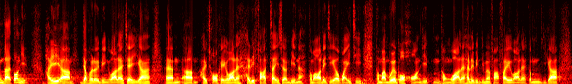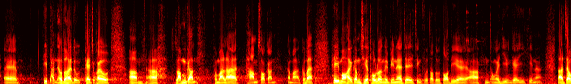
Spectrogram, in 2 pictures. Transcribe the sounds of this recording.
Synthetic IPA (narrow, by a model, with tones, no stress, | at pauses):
kɐ˦mt̪aː˨nhjt̪ɔː˥ŋjiː˨˩n | hɐ˨˥jɐː˨˩jɐ˨p̚hɵ˧ɥlɵ˨˧ɥpi˨nɡɛ˧waː˨lɛː˥t͡sɛː˥jiː˨˩kaː˥ʔɛː˨ɐː˨hɐ˨˥jt͡ʃʰɔː˥kʰe˨˩jkɛ˧waː˨˩lɛː˥hɐ˨˥jt̪iː˥faː˧t̚t͡sɐ˧jsœː˨ŋpiː˨naː˥t̪ʰʊ˨˩ŋa˨˩ŋɔ˧ɾe˨jt͡siː˨ke˨˥jkɛ˧wɐ˨jt͡siː˨t̪ʰʊ˨˩ŋmaː˨˩jmu˨˧˥jɐ˥tkɔː˧hɔː˨˩njiː˨p̚m̩˨˩t̪ʰʊ˨˩ŋkɛː˧waː˨˧lɛː˥hɐ˨˥jlɵ˧ɥpiː˨nt̪iː˨˥mœː˨˥ŋfaː˧t̚fɐ˧jkɛ˧waː˨˩lɛː˥kɐ˨˥mjiː˨˩kaː˥ʔɛː˨ | t̪iː˥pʰɐ˨˩ŋjɐ˨˥wt̪o˥hɐ˨˥jt̪o˨wkɐ˧jt͡sʊ˨k̚hɐ˨˥jt̪o˨˧wʔaː˨˩ɐ˨lɐ˨˥mkɐ˨˥nt̪ʰʊ˨˩maː˨˩lɐ˥˨˩t̪ʰaː˧msɔː˧kɐ˨˥nhɐ˨˩maː˨˥kɐ˨˥mɐ˨˧he˥jmɔː˨ŋhɐ˨˥jkɐ˥mt͡sʰiː˧kɛ˧t̪ʰo˨˥wlɵ˨nlɵ˨˧piː˨nlɛː˥t͡sɐ˨˩t͡sɪ˧ŋfu˨˥t̪ɐ˥k̚t̪o˧˥wt̪ɔː˥t̪̬iː˥kɛː˧ɐ˨˩m̩˨˩t̪ʰʊ˨˩ŋkɛ˧jiː˧˩y˨˩nkɛː˧jiː˧kiː˧naː˥ | laː˨˩t͡sɐ˨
